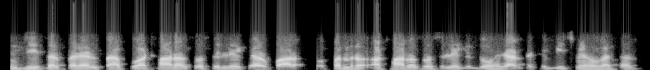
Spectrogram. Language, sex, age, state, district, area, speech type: Urdu, male, 30-45, Uttar Pradesh, Gautam Buddha Nagar, urban, conversation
